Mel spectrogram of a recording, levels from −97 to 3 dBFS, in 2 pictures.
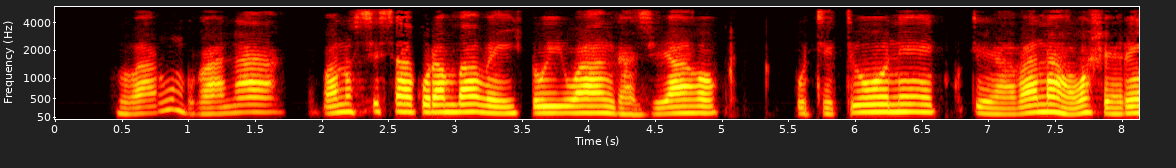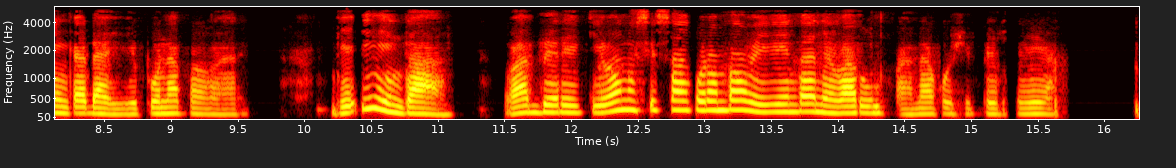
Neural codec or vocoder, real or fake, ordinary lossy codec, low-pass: codec, 16 kHz, 4 kbps, FunCodec, trained on Chinese and English, 50 frames a second; fake; AAC, 32 kbps; 5.4 kHz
